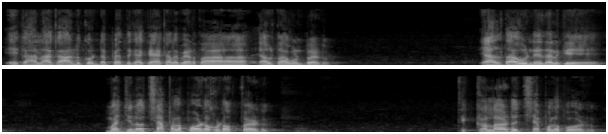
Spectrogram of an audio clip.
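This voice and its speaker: High, gravelly, fiery preaching man. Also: expressive, a little slow, pauses often. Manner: preaching with sudden shouts and hallelujahs; acts out characters' voices in his storytelling. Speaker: pastor. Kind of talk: fiery sermon with acted-out story.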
